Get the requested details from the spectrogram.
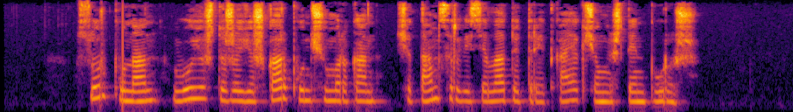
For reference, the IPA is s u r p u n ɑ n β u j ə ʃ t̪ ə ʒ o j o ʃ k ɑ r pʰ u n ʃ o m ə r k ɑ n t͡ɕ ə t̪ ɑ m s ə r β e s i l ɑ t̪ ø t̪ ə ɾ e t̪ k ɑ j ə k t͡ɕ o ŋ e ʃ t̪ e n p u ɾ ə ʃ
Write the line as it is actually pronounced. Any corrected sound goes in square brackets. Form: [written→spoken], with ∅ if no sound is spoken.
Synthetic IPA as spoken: s u r p u n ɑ n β u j ə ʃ t̪ ə ʒ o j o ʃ k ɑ r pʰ u n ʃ [o→u] m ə r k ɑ n t͡ɕ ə t̪ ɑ m s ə r β e s [i→e] l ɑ t̪ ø t̪ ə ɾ e t̪ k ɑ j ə k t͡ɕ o ŋ e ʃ t̪ e n p u ɾ ə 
